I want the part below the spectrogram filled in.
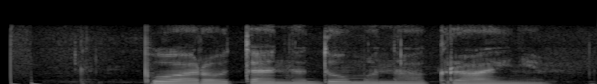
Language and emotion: Russian, neutral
